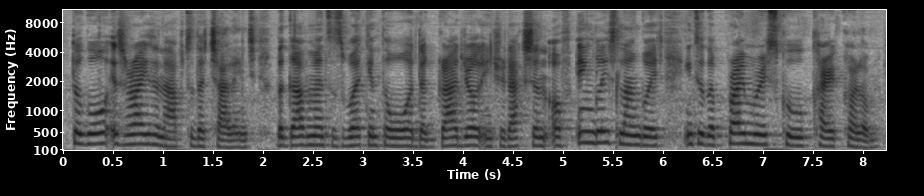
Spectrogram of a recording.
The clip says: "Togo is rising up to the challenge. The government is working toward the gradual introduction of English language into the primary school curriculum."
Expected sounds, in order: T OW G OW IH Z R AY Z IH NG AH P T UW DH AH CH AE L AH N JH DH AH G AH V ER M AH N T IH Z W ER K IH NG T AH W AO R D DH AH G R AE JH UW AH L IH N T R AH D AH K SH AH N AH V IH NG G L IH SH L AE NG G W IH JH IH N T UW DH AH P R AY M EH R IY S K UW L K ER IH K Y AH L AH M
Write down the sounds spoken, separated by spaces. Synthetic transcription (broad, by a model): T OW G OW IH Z R AY Z IH NG AH P T UW DH AH CH AE L AH N JH DH AH G AH V ER M AH N T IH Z W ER K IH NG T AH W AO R D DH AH G R AE JH UW AH L IH N T R AH D AH K SH AH N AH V IH NG G L IH SH L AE NG G W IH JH IH N T UW DH AH P R AY M EH R IY S K UW L K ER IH K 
